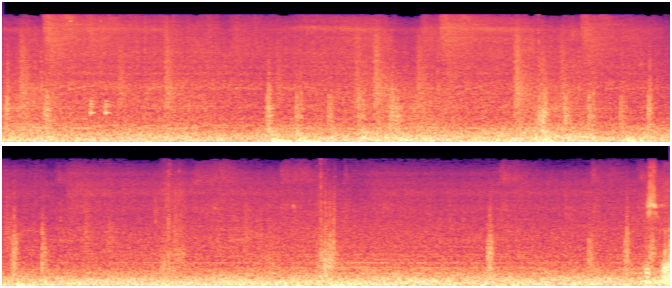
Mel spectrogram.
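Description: Machines hum with a low steady rumble.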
